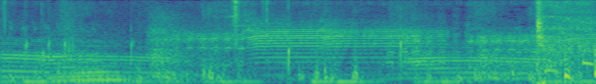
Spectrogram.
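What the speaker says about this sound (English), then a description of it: "we should shear all the sheep while we're in here." Several sheep bleat in a video game, with repeated wavering calls overlapping one another at close range, some louder and some fainter, over a low background hum.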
